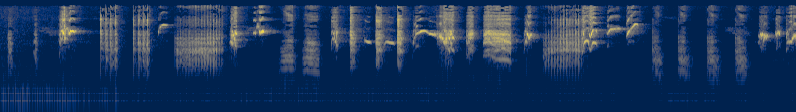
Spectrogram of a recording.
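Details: Javan myna in vigorous 'gacor full isian' song, a long mix of harsh squawks, gravelly rasps, clicks and short high whistles tumbling quickly one after another, with a low hum behind.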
